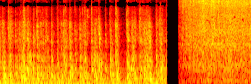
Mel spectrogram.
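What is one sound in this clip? Hail drums hard on a vehicle's roof and windscreen.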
